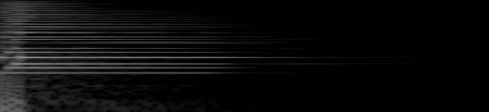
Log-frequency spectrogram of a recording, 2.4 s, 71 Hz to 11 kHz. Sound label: Ab Major Ab, Guitar DADGAD; x,x,18,17,18,18; down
